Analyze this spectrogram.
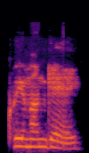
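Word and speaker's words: Cuyamungue: you have to tell me how do I pronounce this institute? Cuimangué.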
